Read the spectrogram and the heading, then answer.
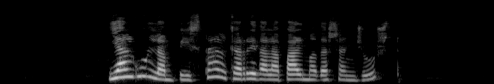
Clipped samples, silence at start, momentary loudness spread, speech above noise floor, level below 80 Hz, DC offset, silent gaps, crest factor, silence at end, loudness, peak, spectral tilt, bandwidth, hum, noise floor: under 0.1%; 1.1 s; 17 LU; 51 dB; -84 dBFS; under 0.1%; none; 22 dB; 1.1 s; -24 LUFS; -6 dBFS; -4.5 dB/octave; 11 kHz; none; -75 dBFS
